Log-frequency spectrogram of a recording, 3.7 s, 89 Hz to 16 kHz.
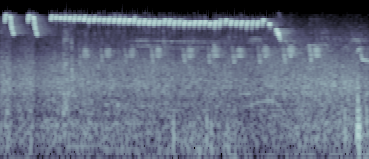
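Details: Competing saffron finch singing at the Nuevo Irupe contest, 22 09 13. A couple of sharp high chips lead into a long, rapid, piercing trill of evenly spaced notes for over two seconds, ending in a downward slur. Faint other chirps follow.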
